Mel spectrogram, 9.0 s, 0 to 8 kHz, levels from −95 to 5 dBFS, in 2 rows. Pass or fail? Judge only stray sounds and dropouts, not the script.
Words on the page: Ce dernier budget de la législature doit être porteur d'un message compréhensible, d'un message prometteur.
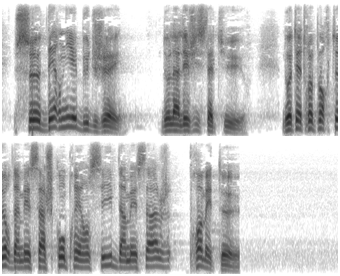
pass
